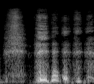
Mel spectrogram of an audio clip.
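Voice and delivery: high-pitched imitated panicky breathing; quick breathy gasps, imitating panic; mock hyperventilating. Imitating trainee panicking in sparring role play, mock hyperventilation. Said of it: "he'd hyperventilate".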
